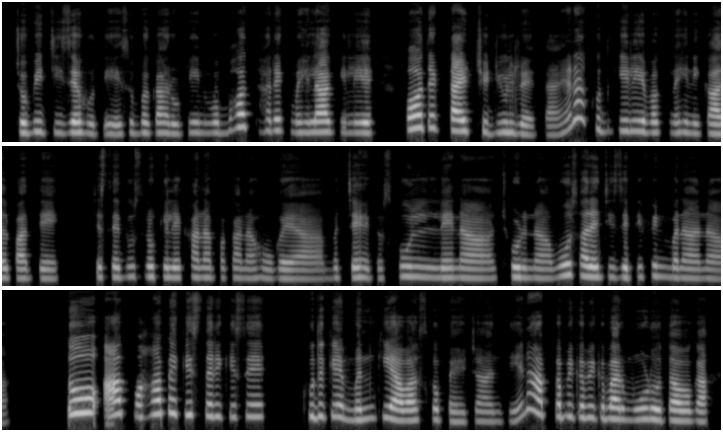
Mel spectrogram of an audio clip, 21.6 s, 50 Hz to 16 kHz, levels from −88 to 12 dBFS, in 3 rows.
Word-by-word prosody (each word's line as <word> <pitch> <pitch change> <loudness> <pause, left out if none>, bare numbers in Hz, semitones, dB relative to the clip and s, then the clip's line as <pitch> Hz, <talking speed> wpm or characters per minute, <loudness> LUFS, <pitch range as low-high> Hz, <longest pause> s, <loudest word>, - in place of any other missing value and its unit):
जो 230 - +4
भी 250 +2 -5
चीज़ें 235 0 +1
होती 210 -2 -7
हैं, 200 - -5
सुबह 230 +1 -8
का 230 +1 -4
रूटीन 225 +2 -9
वो 230 +1 -7
बहुत 290 +10 +2
हर 265 0 -10
एक 275 0 0
महिला 240 +1 +3
के 240 -1 -14
लिए 230 0 +1 0.3
बहुत 335 +3 +7
एक 330 -2 -2
टाइट 265 -1 +8
शेड्यूल 235 0 -6
रहता 195 -2 -8
है, 190 +2 -13
है 310 - -6
ना? 290 - +1
खुद 290 -5 -11
के 265 -1 -6
लिए 260 -1 -1
वक़्त 235 -1 -6
नहीं 230 +1 -9
निकाल 215 -1 0
पाते, 200 -1 -6 0.4
जैसे 220 0 -5
दूसरों 230 +1 -6
के 230 -1 -6
लिए 215 0 -2
खाना 215 0 -8
पकाना 210 -1 -13
हो 200 -1 -13
गया, 190 -1 -7
बच्चे 210 +2 -5
हैं 210 - -8
तो 205 +1 -18
स्कूल 235 +3 -7 0.2
लेना, 205 -2 -5
छोड़ना, 210 -3 -2
वो 245 +7 0
सारी 240 -4 +4
चीज़ें 220 -1 -4
टिफिन 230 +1 -11
बनाना। 200 -3 -8 0.6
तो 400 +2 +10
आप 375 -1 +8
वहाँ 345 +5 +4
पे 400 - +3
किस 360 -1 -2
तरीके 320 -2 -3
से 315 +1 -5
ख़ुद 315 +1 -7
के 315 -2 0
मन 250 +1 -4
की 300 - -4
आवाज 235 -2 +5
को 250 - -1
पहचानती 215 -1 -12
है - - -7
ना। 475 -4 +3
आपका 325 -4 -1
कभी-कभार 280 -2 +2
मूड 255 +1 -3
होता 245 -1 +4
होगा, 225 -2 +2
230 Hz, 195 wpm, -23 LUFS, 210-265 Hz, 0.6 s, तो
